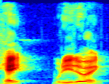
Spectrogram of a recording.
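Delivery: mock call-out. Raid leader calling out teammate.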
